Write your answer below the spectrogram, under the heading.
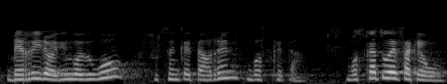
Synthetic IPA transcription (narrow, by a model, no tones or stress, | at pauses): be̞riɾo̞e̞ɣiŋɡo̞ðuɣususe̞ŋke̞t̪ao̞re̞mbo̞ske̞t̪a | bo̞skat̪uðe̞sake̞ɣ̞u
